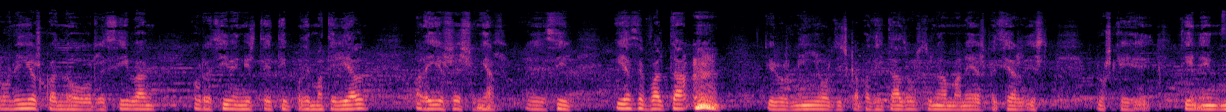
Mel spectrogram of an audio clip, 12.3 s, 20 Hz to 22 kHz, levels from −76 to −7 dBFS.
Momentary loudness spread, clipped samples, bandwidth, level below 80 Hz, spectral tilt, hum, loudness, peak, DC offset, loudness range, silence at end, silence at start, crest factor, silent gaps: 10 LU; under 0.1%; 15.5 kHz; -70 dBFS; -6 dB/octave; none; -27 LUFS; -4 dBFS; under 0.1%; 5 LU; 0 s; 0 s; 22 dB; none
